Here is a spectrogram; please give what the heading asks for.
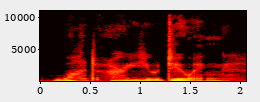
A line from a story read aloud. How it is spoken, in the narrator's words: Rebecca murmurs, a thin thread of irritation in her voice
